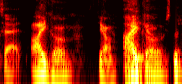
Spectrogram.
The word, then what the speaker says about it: AIGO.ai: How do you pronounce that? I go.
